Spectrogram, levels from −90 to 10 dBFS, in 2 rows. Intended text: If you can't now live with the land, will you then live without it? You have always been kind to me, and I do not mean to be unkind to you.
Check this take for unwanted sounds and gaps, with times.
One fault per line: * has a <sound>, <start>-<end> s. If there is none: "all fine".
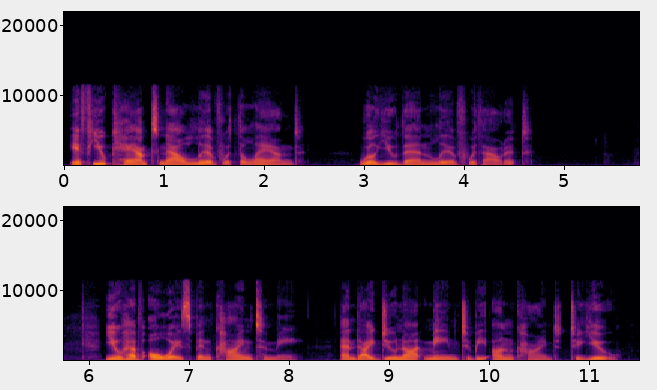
all fine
